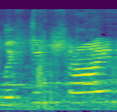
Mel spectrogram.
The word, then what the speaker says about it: Lichtenstein: And we're going to be learning about a specific artist named Roy Lichtenstein. I know that name is kind of hard to say, so I spelled it out phonetically. So it's Lichtenstein. Roy Lichtenstein.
